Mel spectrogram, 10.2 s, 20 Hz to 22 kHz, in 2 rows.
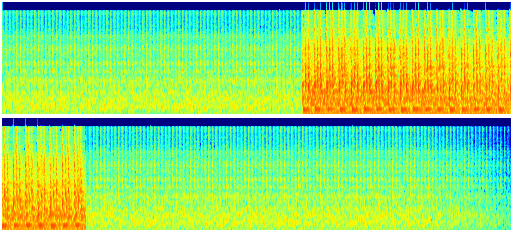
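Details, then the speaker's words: VW 1.9 TDI 105 hp diesel after replacing the injector wiring harness: even, steady idle clatter with a regular beat and one louder stretch midway, running on all four cylinders again. "Donc j'ai remplacé le faisceau et là le moteur s'est remis à tourner sur 4 cylindres."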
